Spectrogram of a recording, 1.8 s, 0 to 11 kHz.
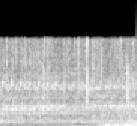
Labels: {"label": "anthrophony, boat engine", "recorder": "SoundTrap 500"}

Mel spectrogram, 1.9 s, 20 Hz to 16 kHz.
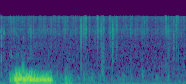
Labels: {"label": "biophony, growl", "recorder": "SoundTrap 600 or HydroMoth"}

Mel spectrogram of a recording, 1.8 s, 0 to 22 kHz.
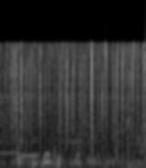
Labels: {"label": "biophony, cascading saw", "recorder": "SoundTrap 600 or HydroMoth"}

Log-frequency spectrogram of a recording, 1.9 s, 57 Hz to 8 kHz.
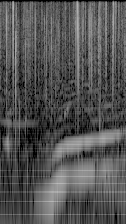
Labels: {"label": "biophony", "recorder": "SoundTrap 300"}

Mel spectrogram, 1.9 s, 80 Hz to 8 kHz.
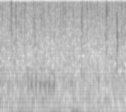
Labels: {"label": "biophony, croak", "recorder": "SoundTrap 500"}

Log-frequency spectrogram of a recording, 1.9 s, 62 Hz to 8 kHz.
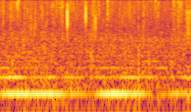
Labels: {"label": "biophony, midshipman", "recorder": "SoundTrap 500"}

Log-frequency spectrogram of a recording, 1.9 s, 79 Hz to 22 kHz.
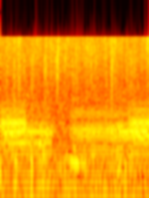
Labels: {"label": "biophony, croak", "recorder": "SoundTrap 500"}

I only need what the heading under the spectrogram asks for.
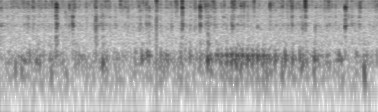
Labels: {"label": "biophony", "recorder": "HydroMoth"}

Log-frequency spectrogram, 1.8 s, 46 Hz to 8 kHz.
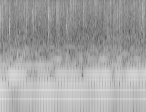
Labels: {"label": "biophony, midshipman", "recorder": "SoundTrap 500"}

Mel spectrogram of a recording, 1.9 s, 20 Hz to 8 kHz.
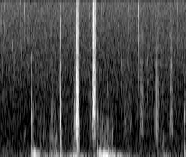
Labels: {"label": "biophony, grazing", "recorder": "SoundTrap 300"}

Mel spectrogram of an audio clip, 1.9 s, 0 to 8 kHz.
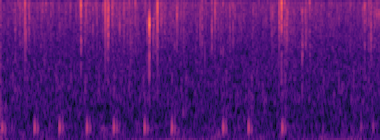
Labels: {"label": "biophony, pulse", "recorder": "SoundTrap 500"}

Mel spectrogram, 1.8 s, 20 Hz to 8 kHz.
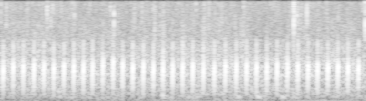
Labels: {"label": "biophony, rattle", "recorder": "SoundTrap 500"}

